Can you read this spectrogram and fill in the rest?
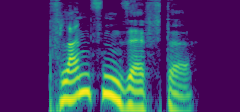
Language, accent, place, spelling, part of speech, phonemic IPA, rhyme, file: German, Germany, Berlin, Pflanzensäfte, noun, /ˈp͡flant͡sn̩ˌzɛftə/, -ɛftə, De-Pflanzensäfte.ogg
- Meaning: nominative/accusative/genitive plural of Pflanzensaft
